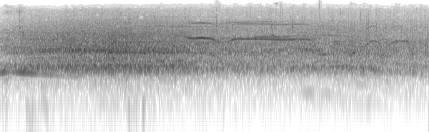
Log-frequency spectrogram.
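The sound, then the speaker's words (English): A large live crowd in Perth applauds steadily with dense clapping, and a few whistles and cheers ring out above it; the sound stays loud and sustained throughout without voices speaking. “Yeah, I'm already loving this crowd, so I'll be happy to come back here anytime.”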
